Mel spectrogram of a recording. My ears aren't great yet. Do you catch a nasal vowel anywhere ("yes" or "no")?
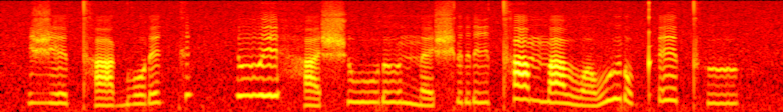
no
